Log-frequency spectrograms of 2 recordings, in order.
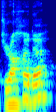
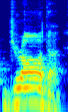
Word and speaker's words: Drogheda: butcher the pronunciation, but Drogheda. Perfect. Spot on. Yeah. So that's how they say it in Dublin. If you go there, they say it more like Drogheda.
